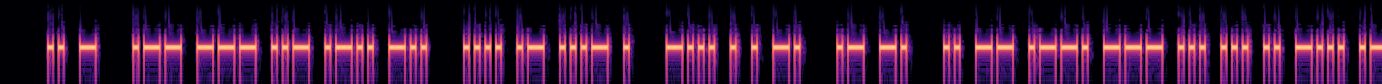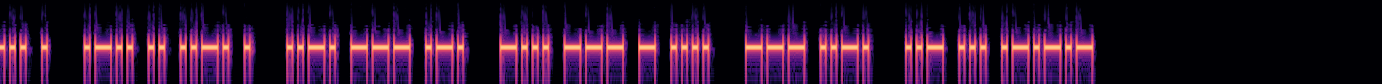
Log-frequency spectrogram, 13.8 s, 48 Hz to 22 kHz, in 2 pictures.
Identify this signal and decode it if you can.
Morse code, heard as a keyed tone, about 44 wpm, 700 Hz. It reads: IT WOULD HAVE BEEN AN IMPOSSIBLE LIFE FOR BOTH OF US.
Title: Sentences from Top 1100 Words 45wpm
